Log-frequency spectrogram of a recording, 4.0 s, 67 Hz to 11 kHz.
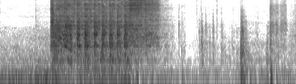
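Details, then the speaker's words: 2013 Honda Odyssey being cranked during a compression test after a misfire complaint, with one spark plug out and the throttle closed: about 1.5 s of harsh, even cranking pulses with an unidentified odd noise. "I don't know what that noise was all right clear this off try it again I don't see anything wrong with that"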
